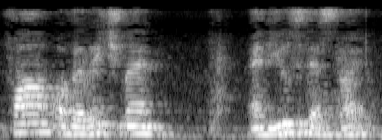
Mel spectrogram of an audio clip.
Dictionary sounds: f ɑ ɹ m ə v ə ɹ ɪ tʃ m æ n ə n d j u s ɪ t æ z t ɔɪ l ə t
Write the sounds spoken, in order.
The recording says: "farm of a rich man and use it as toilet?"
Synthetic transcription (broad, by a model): f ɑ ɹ m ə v ə ɹ ɪ tʃ m æ n ə n d j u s ɪ t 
